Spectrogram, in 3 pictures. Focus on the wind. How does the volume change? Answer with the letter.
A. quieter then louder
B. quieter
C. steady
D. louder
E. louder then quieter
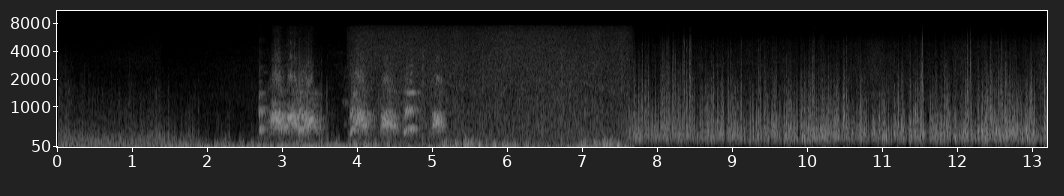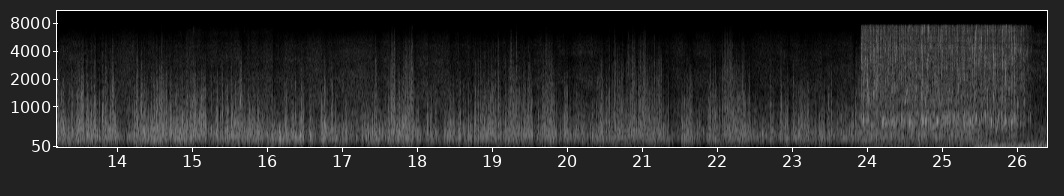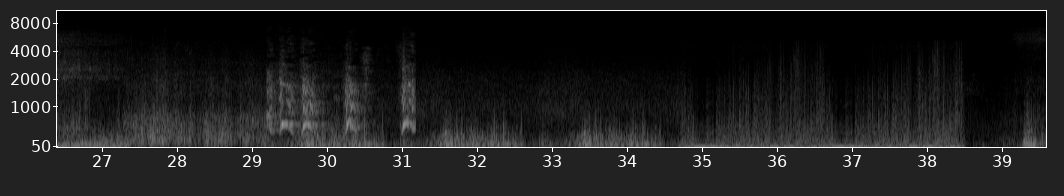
E.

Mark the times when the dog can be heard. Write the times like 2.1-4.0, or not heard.
2.6-5.2, 29.1-31.2.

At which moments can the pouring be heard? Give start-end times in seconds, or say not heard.
23.9-26.2.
